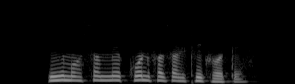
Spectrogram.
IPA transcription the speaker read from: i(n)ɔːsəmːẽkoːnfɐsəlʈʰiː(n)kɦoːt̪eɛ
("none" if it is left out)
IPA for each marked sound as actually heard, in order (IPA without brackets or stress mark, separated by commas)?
m, none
